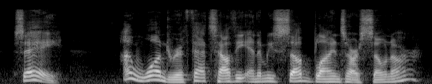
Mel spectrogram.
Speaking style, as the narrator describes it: Suddenly, Tom exclaimed aloud

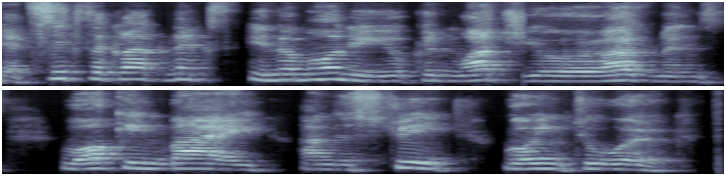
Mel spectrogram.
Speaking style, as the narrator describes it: In translation, he yelled back

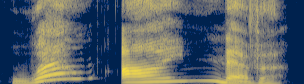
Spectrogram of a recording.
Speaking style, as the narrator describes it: her mum exclaimed proudly

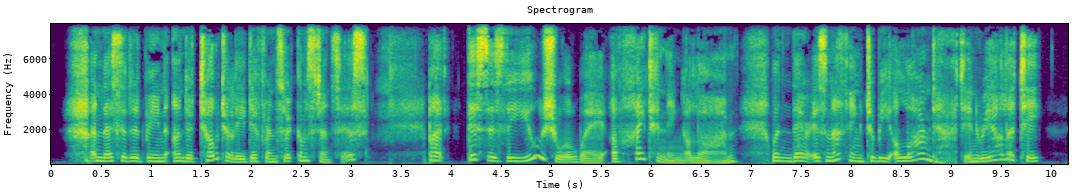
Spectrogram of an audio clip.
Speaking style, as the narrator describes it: cried Marianne

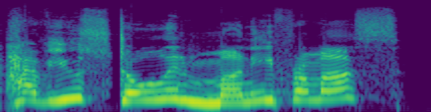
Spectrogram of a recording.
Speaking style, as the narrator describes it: she shouted again

